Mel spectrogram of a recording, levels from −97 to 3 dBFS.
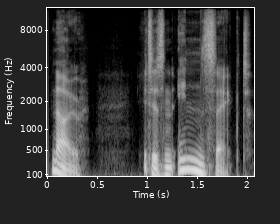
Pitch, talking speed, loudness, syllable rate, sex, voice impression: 115 Hz, 145 wpm, -19 LUFS, 4.7 syllables/s, male, masculine, adult-like, thick, slightly powerful, muffled, slightly intellectual, sincere, calm, mature, slightly friendly, unique, wild, lively, slightly sharp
